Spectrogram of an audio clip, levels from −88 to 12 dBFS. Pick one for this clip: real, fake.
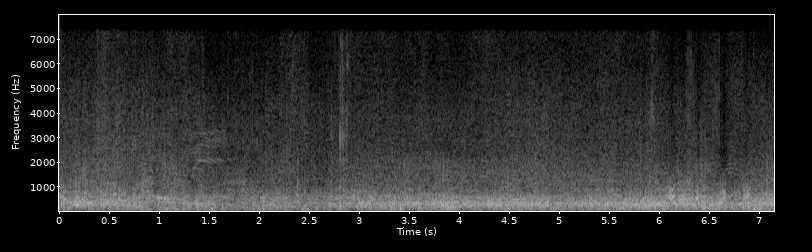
real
